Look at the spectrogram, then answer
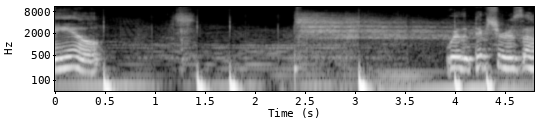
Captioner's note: sniffs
